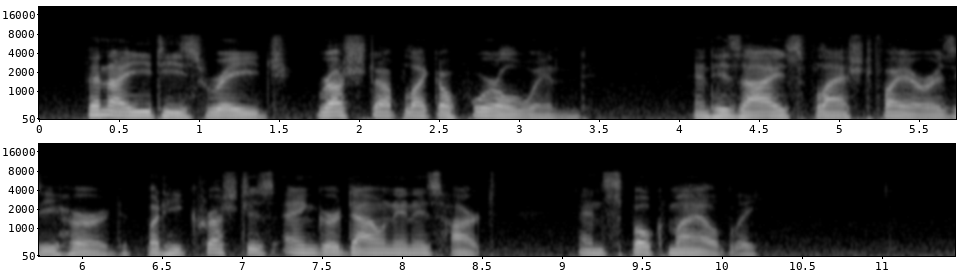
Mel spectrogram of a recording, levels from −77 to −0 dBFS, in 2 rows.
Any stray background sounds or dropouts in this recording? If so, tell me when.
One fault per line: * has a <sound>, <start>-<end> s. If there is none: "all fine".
all fine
